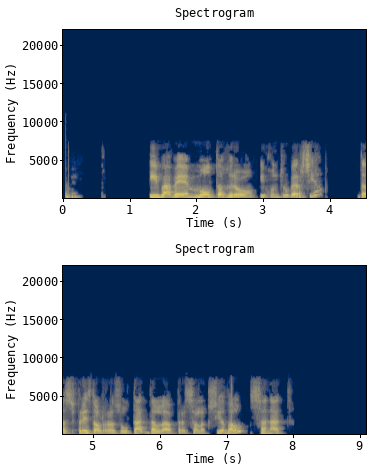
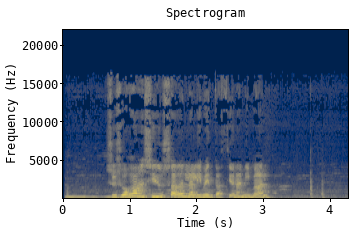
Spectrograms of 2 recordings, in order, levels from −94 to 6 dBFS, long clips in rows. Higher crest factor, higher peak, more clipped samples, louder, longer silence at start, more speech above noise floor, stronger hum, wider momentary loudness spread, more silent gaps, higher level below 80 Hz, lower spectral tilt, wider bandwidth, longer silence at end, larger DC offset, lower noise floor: about the same, 18 dB vs 16 dB; about the same, 0 dBFS vs -2 dBFS; neither; about the same, -16 LUFS vs -17 LUFS; about the same, 0.05 s vs 0.05 s; first, over 74 dB vs 25 dB; neither; second, 11 LU vs 18 LU; first, 0.31-0.57 s, 0.64-1.29 s, 3.99-4.41 s vs none; about the same, -58 dBFS vs -56 dBFS; about the same, -5 dB/octave vs -5 dB/octave; second, 7.6 kHz vs 16.5 kHz; first, 1.25 s vs 0.35 s; neither; first, under -90 dBFS vs -42 dBFS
